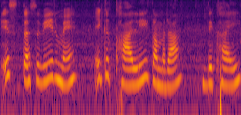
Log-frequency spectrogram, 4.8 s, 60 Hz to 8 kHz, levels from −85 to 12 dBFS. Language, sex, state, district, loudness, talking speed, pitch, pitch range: Hindi, female, Madhya Pradesh, Dhar, -18 LUFS, 85 wpm, 245 Hz, 220-280 Hz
